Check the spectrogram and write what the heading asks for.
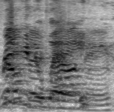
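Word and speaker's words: Ridgway: Dude, so we've got Ridgeway town that's spelled R-I-D-G. – W-A-Y. – There's no E. It's just Rigged-Away.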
